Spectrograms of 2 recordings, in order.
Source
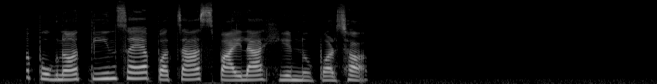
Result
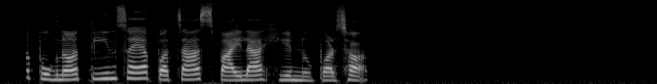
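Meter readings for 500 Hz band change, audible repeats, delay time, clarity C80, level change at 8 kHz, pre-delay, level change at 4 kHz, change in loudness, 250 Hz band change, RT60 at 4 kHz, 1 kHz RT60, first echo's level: +1.0 dB, none, none, none, -2.0 dB, none, -2.0 dB, -0.5 dB, -2.0 dB, none, none, none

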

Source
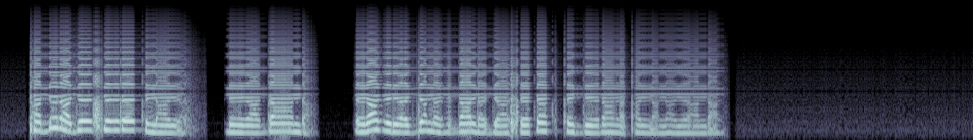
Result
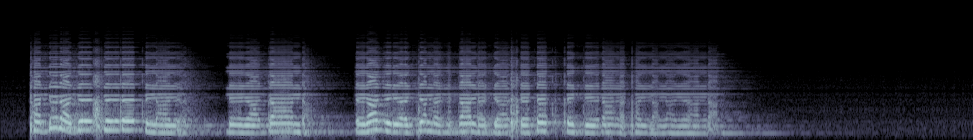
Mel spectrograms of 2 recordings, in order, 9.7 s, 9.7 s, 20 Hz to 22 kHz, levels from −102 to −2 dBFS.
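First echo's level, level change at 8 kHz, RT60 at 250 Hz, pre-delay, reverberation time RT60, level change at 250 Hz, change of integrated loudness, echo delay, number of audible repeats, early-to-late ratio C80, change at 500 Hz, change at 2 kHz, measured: none, under -25 dB, 2.0 s, 3 ms, 1.2 s, -8.5 dB, -8.5 dB, none, none, 15.5 dB, -7.5 dB, -10.5 dB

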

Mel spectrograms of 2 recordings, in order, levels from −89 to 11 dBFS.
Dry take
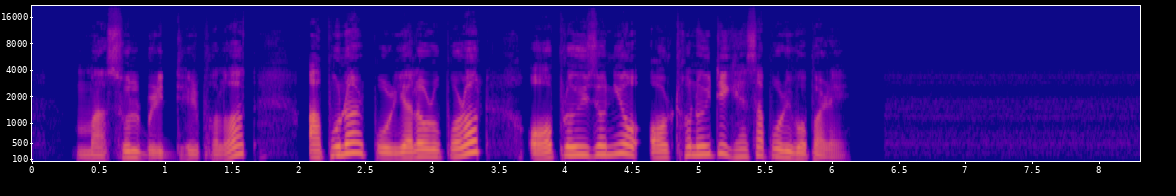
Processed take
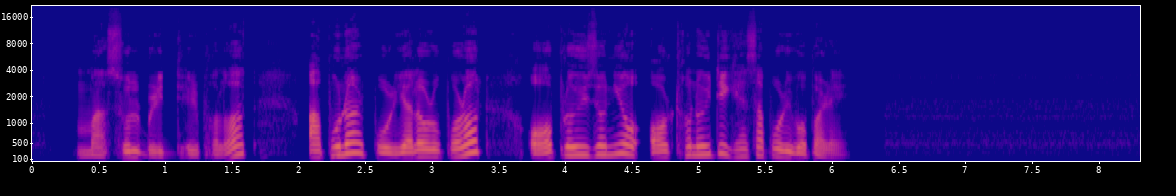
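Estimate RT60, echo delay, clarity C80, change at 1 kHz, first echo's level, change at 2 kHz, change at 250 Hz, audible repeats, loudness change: none, none, none, -6.5 dB, none, -6.5 dB, -8.0 dB, none, -7.0 dB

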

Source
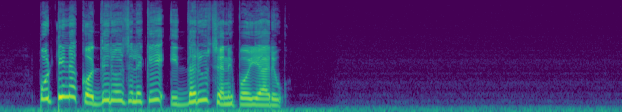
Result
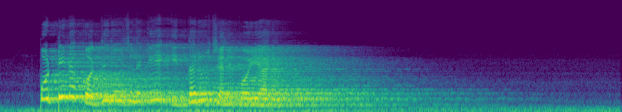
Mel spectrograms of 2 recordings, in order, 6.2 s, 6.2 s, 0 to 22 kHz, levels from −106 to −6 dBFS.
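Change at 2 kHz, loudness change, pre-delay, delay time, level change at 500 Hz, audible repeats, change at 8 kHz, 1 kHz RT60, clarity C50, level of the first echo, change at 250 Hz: +5.0 dB, +8.5 dB, 38 ms, 91 ms, +9.0 dB, 1, under -15 dB, 2.6 s, 3.0 dB, -11.5 dB, +9.5 dB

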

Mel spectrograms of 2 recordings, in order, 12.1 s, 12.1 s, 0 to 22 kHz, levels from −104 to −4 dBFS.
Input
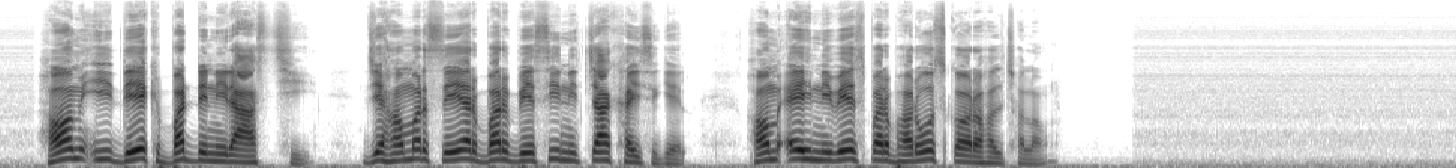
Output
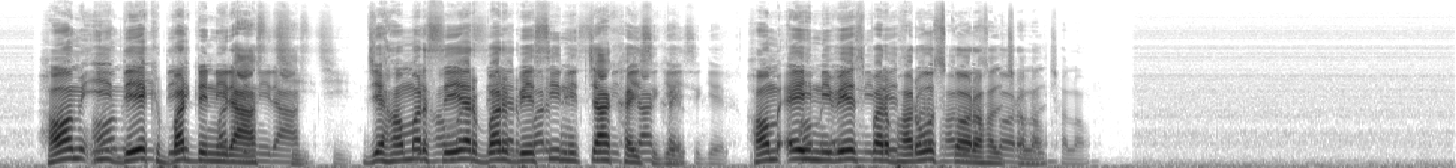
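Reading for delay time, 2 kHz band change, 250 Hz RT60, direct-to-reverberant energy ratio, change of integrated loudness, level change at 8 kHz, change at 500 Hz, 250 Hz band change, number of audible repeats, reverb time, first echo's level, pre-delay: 0.359 s, 0.0 dB, none, none, 0.0 dB, 0.0 dB, 0.0 dB, 0.0 dB, 1, none, -14.0 dB, none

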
